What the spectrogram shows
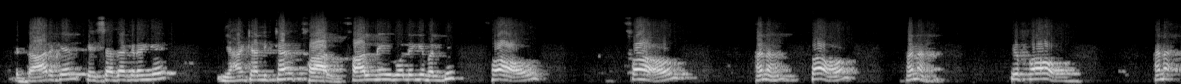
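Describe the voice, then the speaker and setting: A man teaches pronunciation, asking and answering his own questions. He is recorded in a roomy, echoing space a faint ambient hum underneath. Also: high-pitched. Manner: drills words by repeating them, asks and answers his own questions. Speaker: English teacher. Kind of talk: pronunciation lesson.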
